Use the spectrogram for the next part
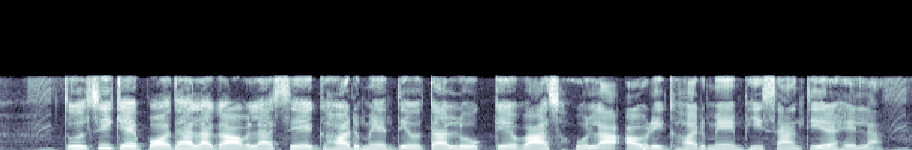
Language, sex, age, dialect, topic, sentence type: Bhojpuri, female, 18-24, Southern / Standard, agriculture, statement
